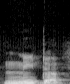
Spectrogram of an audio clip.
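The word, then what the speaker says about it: neat: एन को क्या पढ़ेंगे? न। ई और ए में से क्या पढ़ना चाहिए हमको? ई को पढ़ेंगे, ए को हम नहीं पढ़ेंगे, ए मेरा साइलेंट रहेगा। तो एन को न, ई को ई और टी को ट, क्या हो गया? नीट।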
